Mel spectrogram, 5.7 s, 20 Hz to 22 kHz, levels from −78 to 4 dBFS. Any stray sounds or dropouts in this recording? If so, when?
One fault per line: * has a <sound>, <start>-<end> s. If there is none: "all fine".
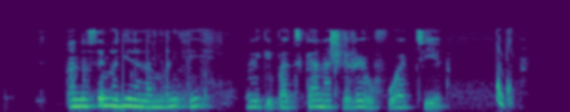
* has a chirp, 4.9-5.1 s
